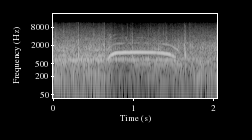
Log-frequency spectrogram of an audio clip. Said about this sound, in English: The Universal Studios team has been awesome, so round of applause for those guys.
